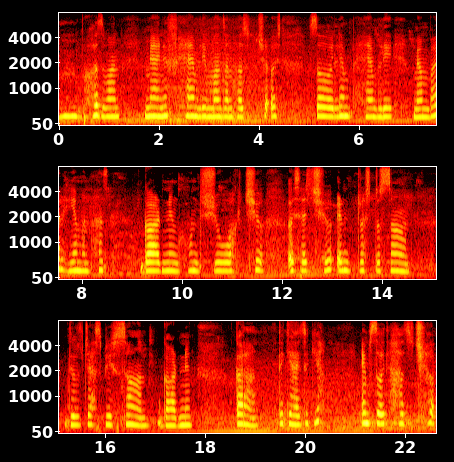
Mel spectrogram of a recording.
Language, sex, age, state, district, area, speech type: Kashmiri, female, 30-45, Jammu and Kashmir, Bandipora, rural, spontaneous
